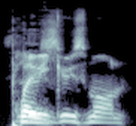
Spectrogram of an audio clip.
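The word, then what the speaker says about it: Luis Guzmán: Louis Guzman. That's how I've heard it pronounced.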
